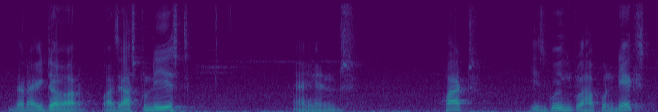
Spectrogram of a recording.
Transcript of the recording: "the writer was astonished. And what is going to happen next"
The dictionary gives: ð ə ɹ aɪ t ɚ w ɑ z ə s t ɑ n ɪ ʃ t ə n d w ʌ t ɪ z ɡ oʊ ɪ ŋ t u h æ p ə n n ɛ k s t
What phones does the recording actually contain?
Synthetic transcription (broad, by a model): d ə ɹ aɪ t ɚ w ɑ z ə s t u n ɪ s t ə n d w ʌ t ɪ z ɡ oʊ ɪ ŋ t u h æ p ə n n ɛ k s t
